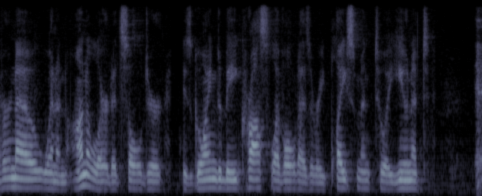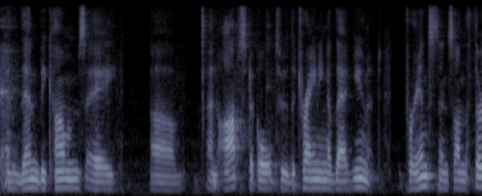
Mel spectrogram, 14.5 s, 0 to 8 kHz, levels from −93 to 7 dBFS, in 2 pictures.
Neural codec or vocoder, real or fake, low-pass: none; real; 7.2 kHz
